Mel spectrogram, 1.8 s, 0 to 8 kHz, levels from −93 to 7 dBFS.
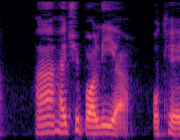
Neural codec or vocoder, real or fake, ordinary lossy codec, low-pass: none; real; none; none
